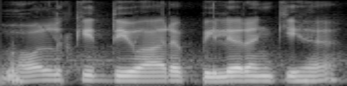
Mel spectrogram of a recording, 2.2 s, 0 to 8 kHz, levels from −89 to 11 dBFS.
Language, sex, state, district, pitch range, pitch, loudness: Hindi, male, Jharkhand, Palamu, 125-130 Hz, 125 Hz, -14 LUFS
